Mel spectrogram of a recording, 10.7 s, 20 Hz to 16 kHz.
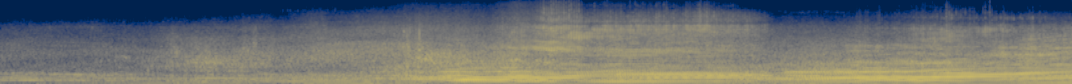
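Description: Ford Mustang Shelby GT350 prototype's flat-plane-crank V8 accelerating hard past on a race track. It is fainter at first and grows loud about four and a half seconds in. The engine note dips briefly near eight seconds, then climbs in pitch again.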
